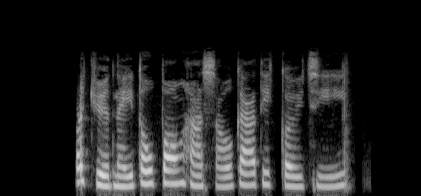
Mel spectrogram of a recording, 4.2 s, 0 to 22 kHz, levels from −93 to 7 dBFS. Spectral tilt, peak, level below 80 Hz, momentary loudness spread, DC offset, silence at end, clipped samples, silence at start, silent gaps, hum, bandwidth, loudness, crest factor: -4.5 dB/octave; -2 dBFS; -64 dBFS; 10 LU; under 0.1%; 0.75 s; under 0.1%; 0.75 s; 2.77-2.81 s; none; 7.4 kHz; -19 LUFS; 18 dB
